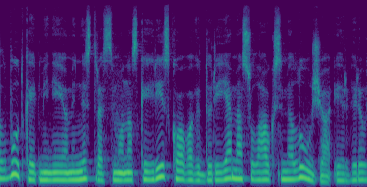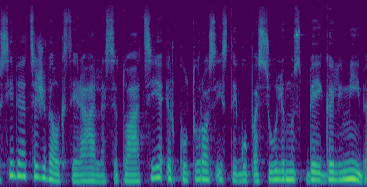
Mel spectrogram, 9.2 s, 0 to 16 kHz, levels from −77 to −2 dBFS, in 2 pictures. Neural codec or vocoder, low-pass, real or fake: none; 14.4 kHz; real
